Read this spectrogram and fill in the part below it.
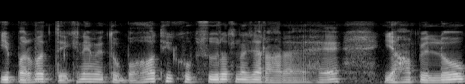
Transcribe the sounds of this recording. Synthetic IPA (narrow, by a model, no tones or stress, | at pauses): jepɐɾʋət̪̚d̪eːkʰnemẽt̪obɔɦʊt̪ɦixuːbsuːɾət̪nɐzəɾaːɾɐɦaɦɛːjɐɦãpeloːɡ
